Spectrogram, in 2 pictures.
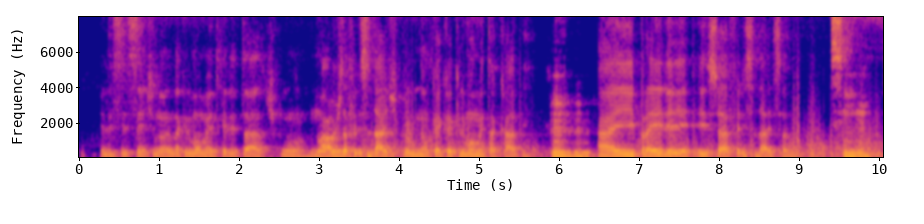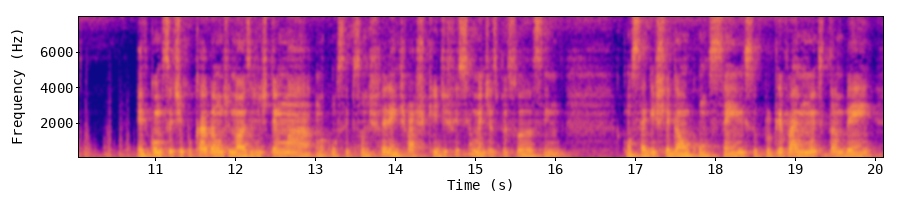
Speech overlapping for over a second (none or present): none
